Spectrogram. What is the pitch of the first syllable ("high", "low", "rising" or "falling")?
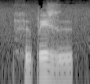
low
